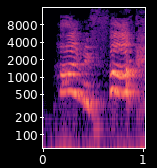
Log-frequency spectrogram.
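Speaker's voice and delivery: very high loud panicked shout; terrified yell. Acted. Philippe seeing the monster, very high loud scream. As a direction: scream it in sheer fright. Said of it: "is like".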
